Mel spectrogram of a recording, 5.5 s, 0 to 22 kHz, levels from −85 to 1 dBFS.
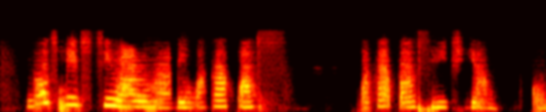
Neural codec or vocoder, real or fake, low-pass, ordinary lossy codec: codec, 44.1 kHz, 0.9 kbps, DAC; fake; 7.2 kHz; none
